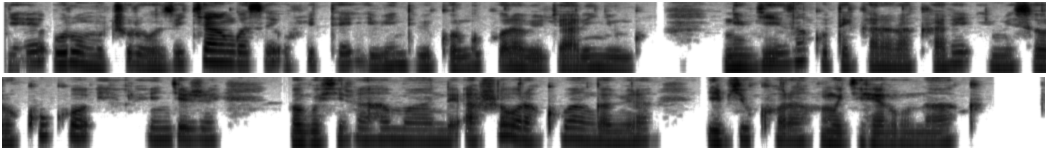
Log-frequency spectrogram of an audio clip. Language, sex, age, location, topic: Kinyarwanda, female, 25-35, Huye, government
